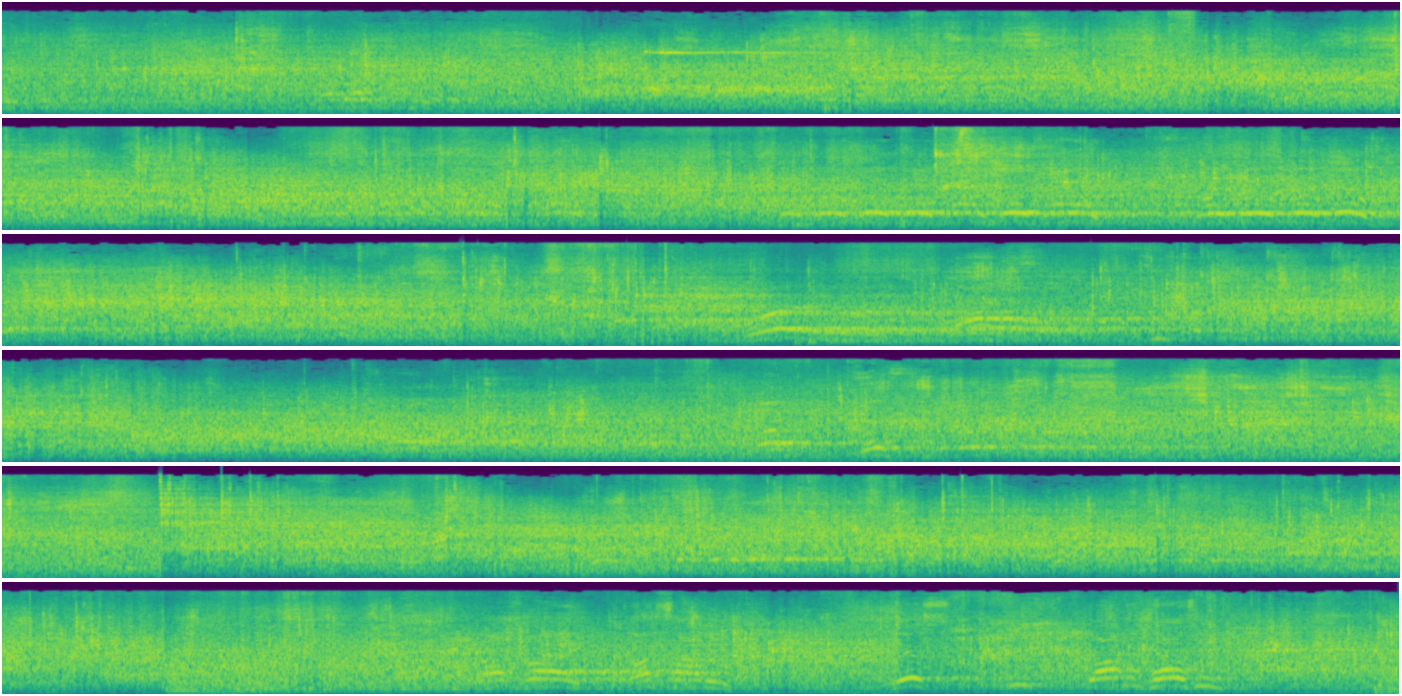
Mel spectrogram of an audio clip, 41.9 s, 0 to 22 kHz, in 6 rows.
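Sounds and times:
steady wash of rink noise: 0.0 - 41.9.

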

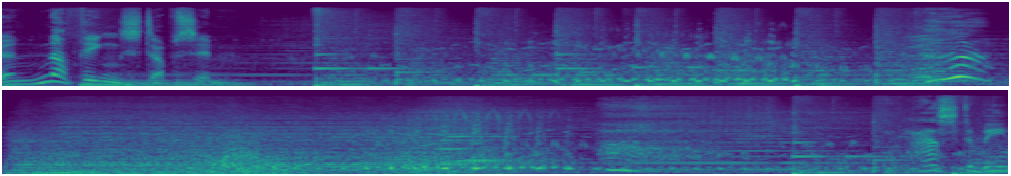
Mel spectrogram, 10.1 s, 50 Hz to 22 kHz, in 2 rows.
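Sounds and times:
bubbling gurgling water: 2.2 - 4.5, 6.4 - 10.0
faint background music: 7.9 - 10.0.

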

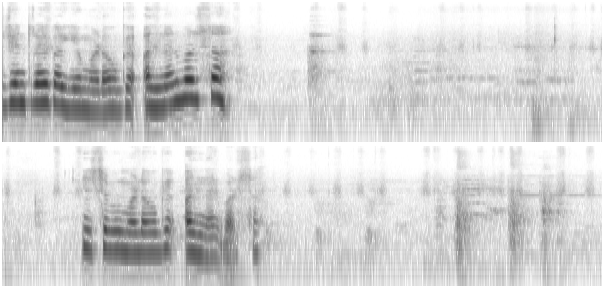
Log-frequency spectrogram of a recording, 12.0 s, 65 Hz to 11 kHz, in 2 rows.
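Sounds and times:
marker scratching on paper: 1.4 - 7.2, 8.3 - 12.0.

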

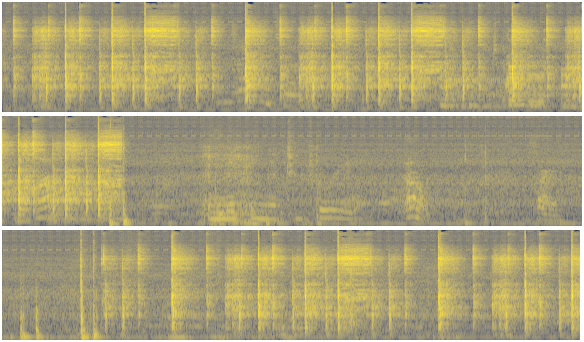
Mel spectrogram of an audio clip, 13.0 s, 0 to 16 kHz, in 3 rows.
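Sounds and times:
electric bass loop: 0.0 - 5.4, 9.3 - 13.0
rock blues drum loop: 0.0 - 5.4, 9.3 - 13.0.

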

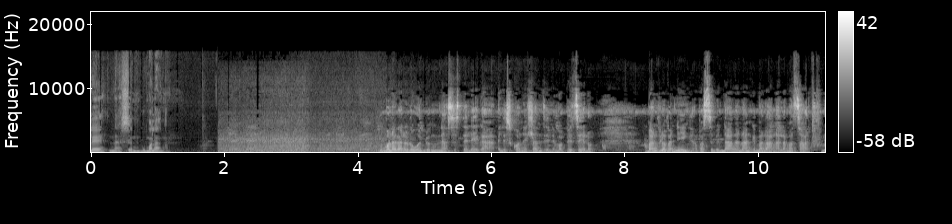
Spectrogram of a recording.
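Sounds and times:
truck engine humming: 1.9 - 5.6
road noise: 1.9 - 5.9.

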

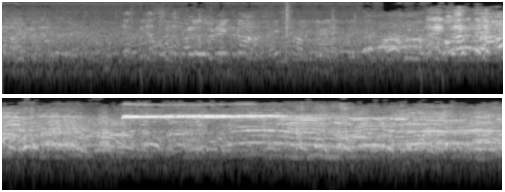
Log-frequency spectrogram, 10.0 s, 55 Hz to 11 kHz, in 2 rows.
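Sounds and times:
players shouting: 3.6 - 10.0
referee's whistle blast: 6.2 - 9.1.

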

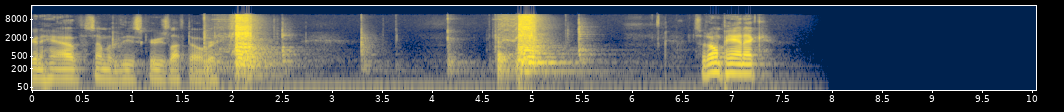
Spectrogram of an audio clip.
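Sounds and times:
cordless drill driving screws: 1.8 - 2.5, 4.6 - 5.3.

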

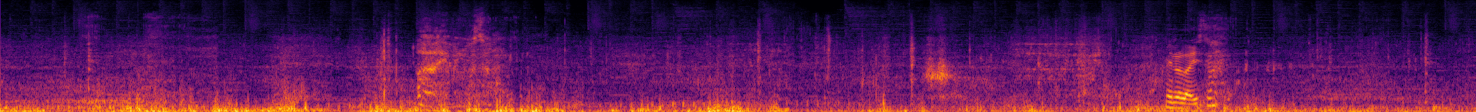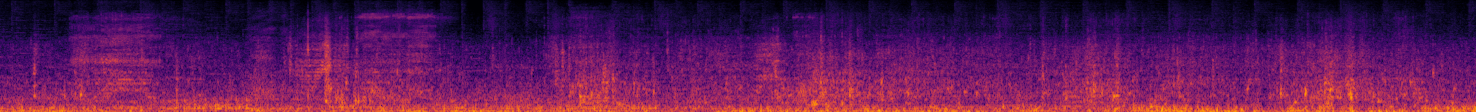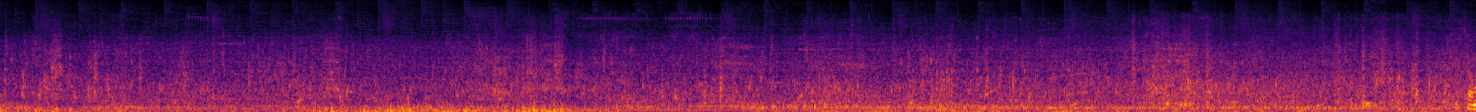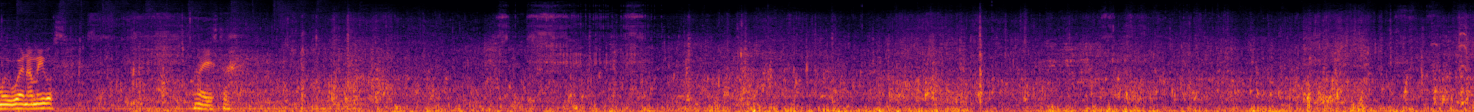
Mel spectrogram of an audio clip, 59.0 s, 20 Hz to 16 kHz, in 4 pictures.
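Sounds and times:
wind rushing over microphone: 0.0 - 59.0
waves washing against rocks: 32.7 - 59.0.

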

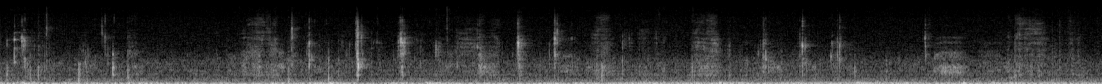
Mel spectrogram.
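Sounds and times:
sharp mouth clicks: 0.0 - 1.4, 2.6 - 8.6
close chewing with mouth sounds: 0.0 - 1.6, 2.2 - 10.9.

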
